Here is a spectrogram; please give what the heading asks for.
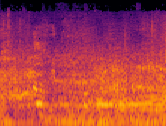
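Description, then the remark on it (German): Jeep tires screech and skid in a sustained, wavering squeal, loud, with a rough rumble of the vehicle underneath. “Hey, Vorsicht, Auto!”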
